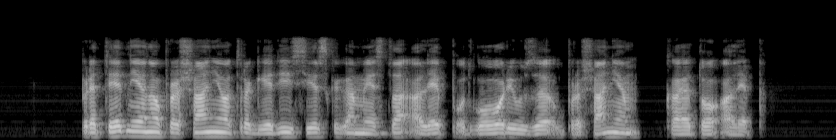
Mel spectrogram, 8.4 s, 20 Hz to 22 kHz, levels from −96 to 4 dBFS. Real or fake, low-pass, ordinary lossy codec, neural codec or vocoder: real; 7.2 kHz; none; none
